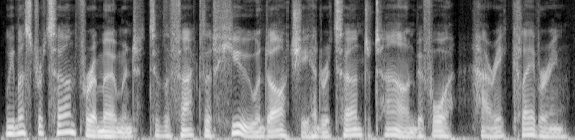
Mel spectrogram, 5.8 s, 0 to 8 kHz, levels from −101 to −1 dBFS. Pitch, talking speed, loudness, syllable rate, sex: 105 Hz, 210 wpm, -16 LUFS, 5.6 syllables/s, male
